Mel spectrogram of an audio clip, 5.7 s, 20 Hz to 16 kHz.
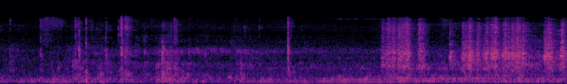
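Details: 2003 Chevy Tahoe driving: irregular light rattling clicks over a low engine drone, then rough road noise; the rattle appears during the first half mile, then disappears.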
